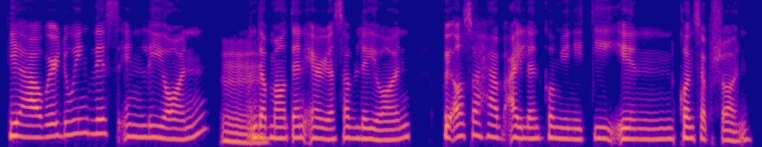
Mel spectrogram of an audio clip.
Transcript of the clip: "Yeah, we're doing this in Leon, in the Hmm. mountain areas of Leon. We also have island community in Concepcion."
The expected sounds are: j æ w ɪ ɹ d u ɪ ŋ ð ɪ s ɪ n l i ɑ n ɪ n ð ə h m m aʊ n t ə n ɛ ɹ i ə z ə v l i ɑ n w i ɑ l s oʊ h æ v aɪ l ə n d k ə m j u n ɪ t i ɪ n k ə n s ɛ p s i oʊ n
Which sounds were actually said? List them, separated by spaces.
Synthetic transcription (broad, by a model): j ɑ w ɪ ɹ d u ɪ ŋ ð ɪ s ɪ n l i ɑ n ɪ n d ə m m aʊ n t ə n ɛ ɹ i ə s ə v l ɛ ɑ n w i ɑ l s oʊ h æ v aɪ l ə n d k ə m j u n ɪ t i ɪ n k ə n s ɛ p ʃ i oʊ n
